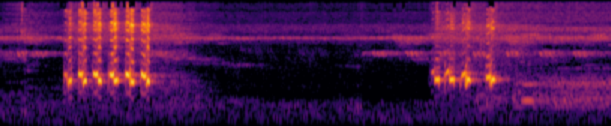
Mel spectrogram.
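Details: Female yellow-vented bulbul in breeding condition calling to males, used to lure rival birds: a fast burst of six chattering notes, a long pause, then four more notes followed by faint rustling.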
